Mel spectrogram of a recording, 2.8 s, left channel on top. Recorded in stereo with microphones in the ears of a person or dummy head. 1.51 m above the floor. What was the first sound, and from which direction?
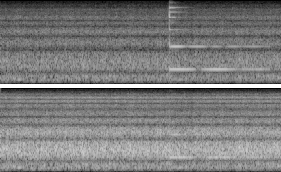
Running water, 50° right (ahead or behind).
